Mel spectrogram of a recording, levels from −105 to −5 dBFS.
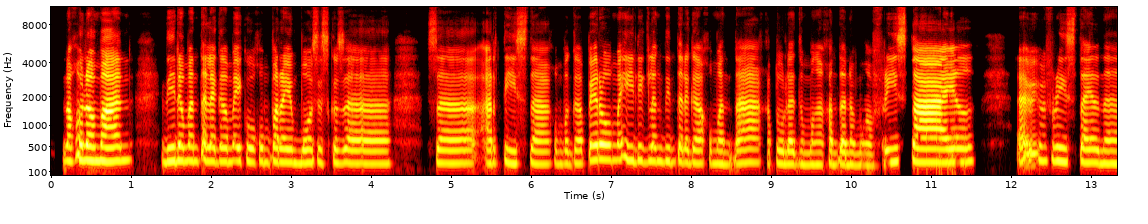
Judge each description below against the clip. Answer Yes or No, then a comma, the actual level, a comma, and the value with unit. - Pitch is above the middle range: Yes, high, 230 Hz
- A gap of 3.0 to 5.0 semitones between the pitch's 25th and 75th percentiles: No, narrow, 2.6 semitones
